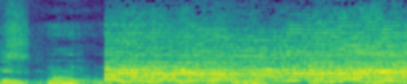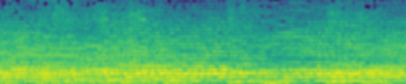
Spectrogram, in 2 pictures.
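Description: A man raps forcefully into a microphone through loud speakers.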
